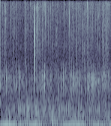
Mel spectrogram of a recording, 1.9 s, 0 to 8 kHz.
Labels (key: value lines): label: biophony
recorder: SoundTrap 500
